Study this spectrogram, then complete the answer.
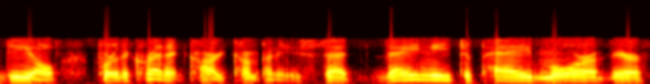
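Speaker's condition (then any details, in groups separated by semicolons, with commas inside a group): No condition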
